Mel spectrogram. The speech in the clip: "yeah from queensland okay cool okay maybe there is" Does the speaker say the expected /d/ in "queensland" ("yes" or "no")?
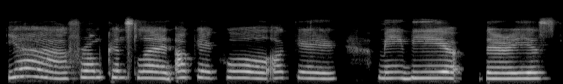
no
